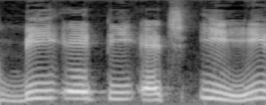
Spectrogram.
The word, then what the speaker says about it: bathe: In case if you change the spelling to B-A-T-H-E, it becomes a word and it becomes bathe. It's a the sound. So the is a next sound.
